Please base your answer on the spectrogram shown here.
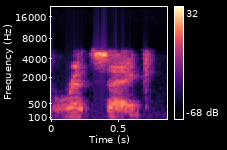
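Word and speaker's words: Hrcik: Riddick it's a my last name is h RI c ik but it's pronounced rit sake so in a late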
